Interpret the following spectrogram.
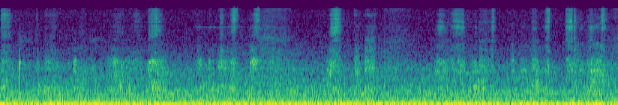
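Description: Faint scratching of a pen writing on paper in short strokes, over a steady low hum.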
